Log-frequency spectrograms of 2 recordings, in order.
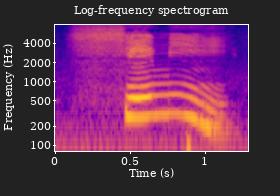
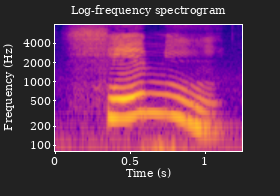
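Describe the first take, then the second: Both takes have the same delivery.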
